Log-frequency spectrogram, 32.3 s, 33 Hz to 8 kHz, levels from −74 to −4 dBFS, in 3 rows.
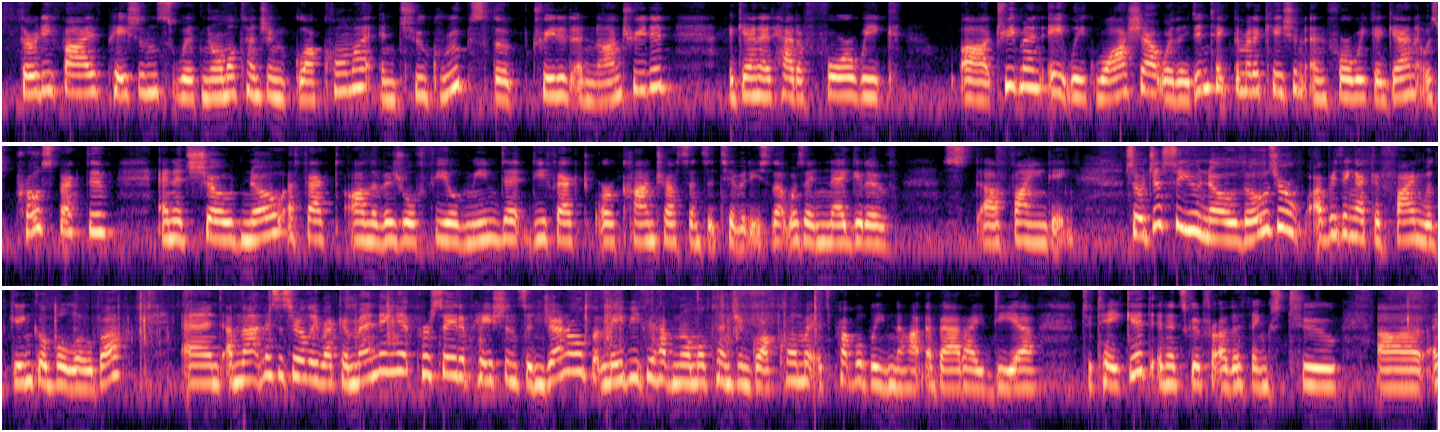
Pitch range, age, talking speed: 185-220 Hz, 40-59, 200 wpm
